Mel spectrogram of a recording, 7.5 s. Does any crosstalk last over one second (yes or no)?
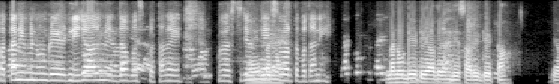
no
